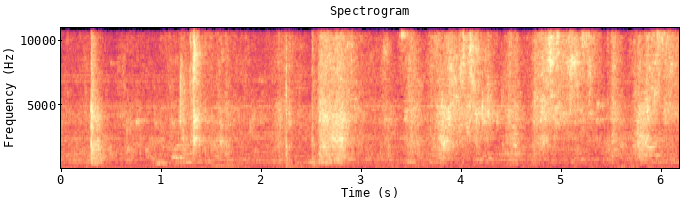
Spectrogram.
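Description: Whey splashing and trickling onto a granite counter as a cloth-wrapped ball of fresh cheese curd is squeezed by hand, with a few light knocks.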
